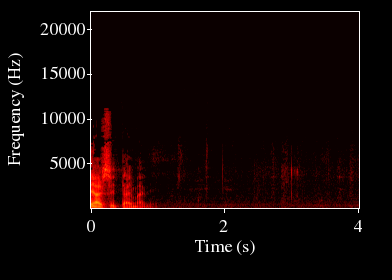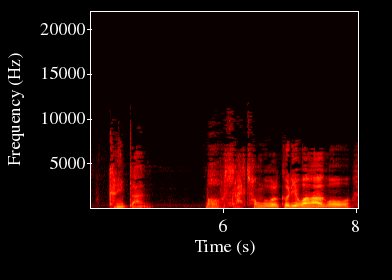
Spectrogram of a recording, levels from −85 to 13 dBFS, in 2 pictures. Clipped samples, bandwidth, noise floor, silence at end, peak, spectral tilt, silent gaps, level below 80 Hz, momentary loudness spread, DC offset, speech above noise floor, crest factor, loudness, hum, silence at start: under 0.1%; 11.5 kHz; -69 dBFS; 0 s; -6 dBFS; -5.5 dB/octave; none; -60 dBFS; 20 LU; under 0.1%; 42 dB; 24 dB; -27 LUFS; none; 0 s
